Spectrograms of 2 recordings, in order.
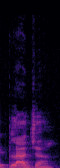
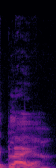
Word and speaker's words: playa: thing with double l if you pronounce it too long or if you correctly pronounce it you're gonna sound colombian and not honduras if you say plaja and that's my own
